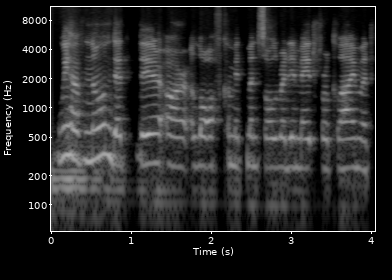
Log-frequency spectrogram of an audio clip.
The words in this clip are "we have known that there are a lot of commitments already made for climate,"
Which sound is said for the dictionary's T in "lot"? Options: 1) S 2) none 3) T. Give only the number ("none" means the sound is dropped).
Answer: 2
